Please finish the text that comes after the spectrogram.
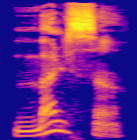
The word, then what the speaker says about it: malsain: Malsain. A-I-N together, it's a nasal and it's un.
